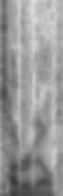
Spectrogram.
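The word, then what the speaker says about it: Tuberville: to mid 2000s and it's technically pronounced tubberville thank you facts i'm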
